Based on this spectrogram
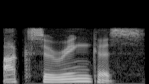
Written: Oxyrhynchus

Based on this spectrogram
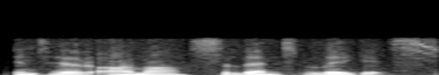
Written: inter arma silent leges

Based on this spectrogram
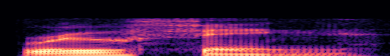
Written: roofing

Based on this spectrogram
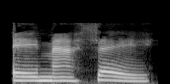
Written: emince

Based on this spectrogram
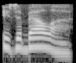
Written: Isabela Island

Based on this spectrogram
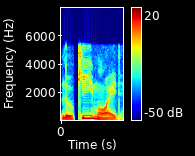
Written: leukemoid

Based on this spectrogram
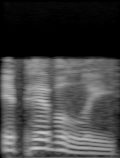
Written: epiboly

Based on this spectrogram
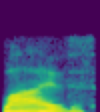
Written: wives

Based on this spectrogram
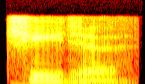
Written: cheetah

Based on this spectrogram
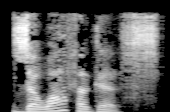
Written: zoophagous

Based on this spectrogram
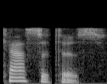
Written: Tacitus

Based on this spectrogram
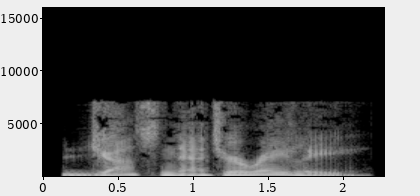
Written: jus naturale

